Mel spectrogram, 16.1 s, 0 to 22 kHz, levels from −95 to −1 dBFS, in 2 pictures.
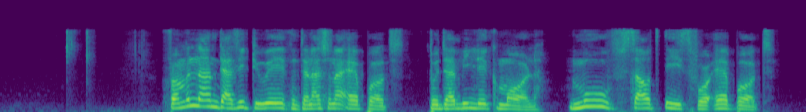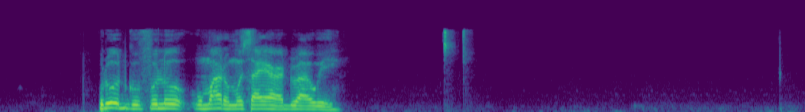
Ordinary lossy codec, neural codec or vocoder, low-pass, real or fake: AAC, 32 kbps; codec, 24 kHz, 0.9 kbps, WavTokenizer, medium speech release version 1; 7.2 kHz; fake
